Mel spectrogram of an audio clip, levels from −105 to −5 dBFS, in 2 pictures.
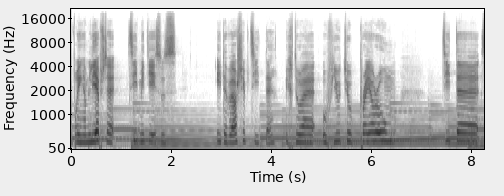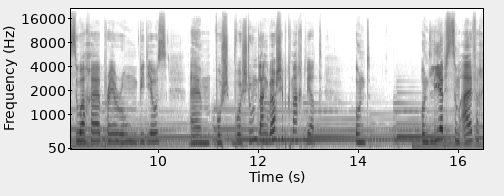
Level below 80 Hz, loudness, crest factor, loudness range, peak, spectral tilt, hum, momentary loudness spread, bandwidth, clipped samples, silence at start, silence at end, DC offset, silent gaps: -76 dBFS; -37 LUFS; 22 dB; 4 LU; -14 dBFS; -4.5 dB/octave; none; 13 LU; 18.5 kHz; under 0.1%; 0 s; 0 s; under 0.1%; none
